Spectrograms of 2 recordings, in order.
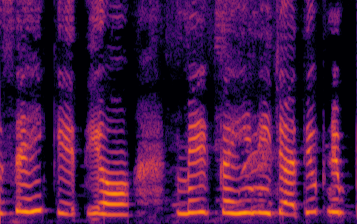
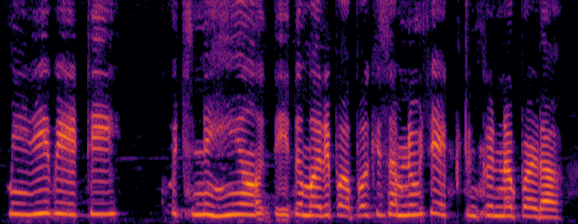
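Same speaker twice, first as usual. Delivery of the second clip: usual speaking voice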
